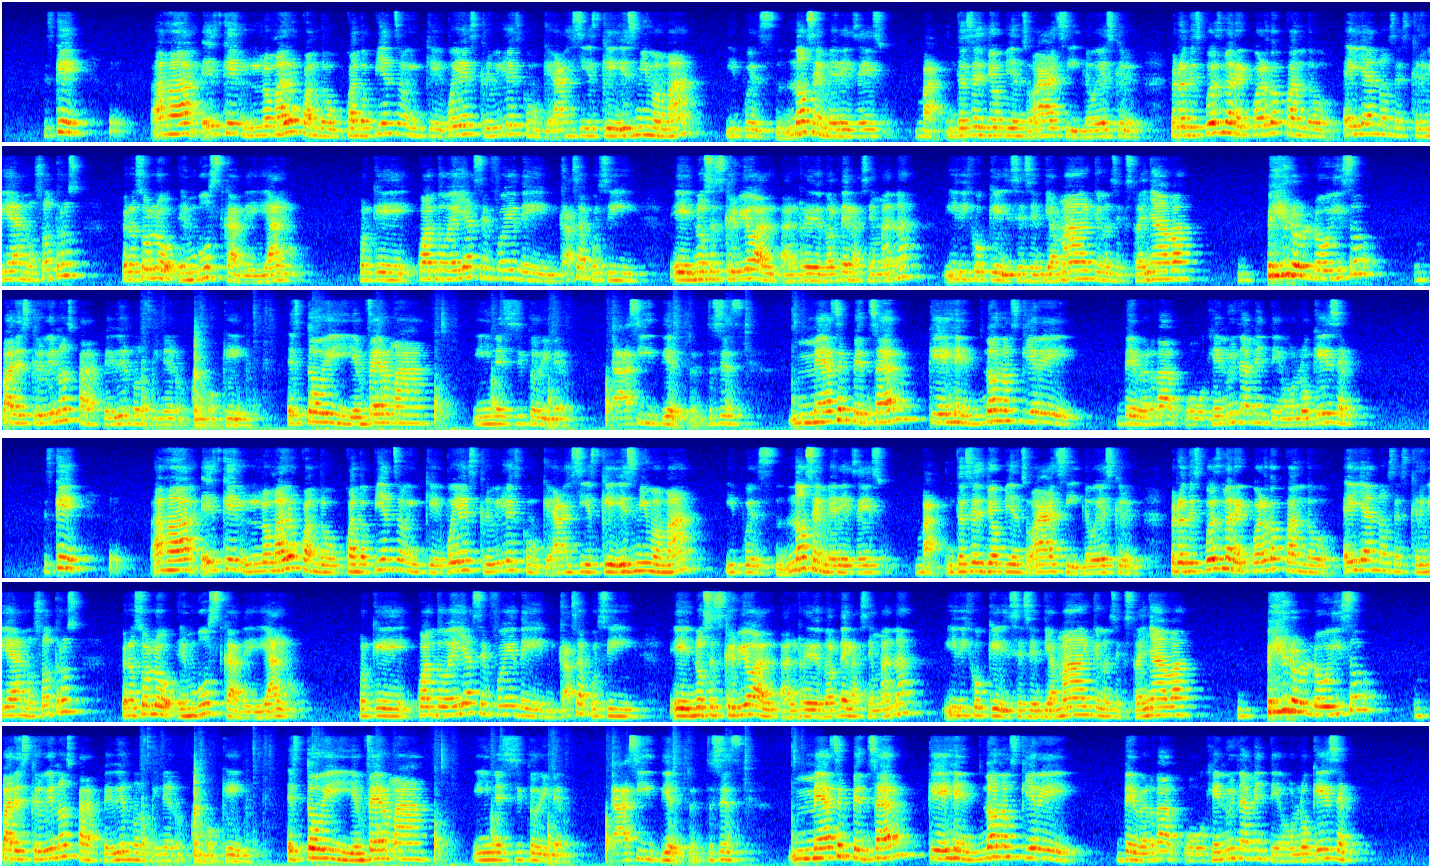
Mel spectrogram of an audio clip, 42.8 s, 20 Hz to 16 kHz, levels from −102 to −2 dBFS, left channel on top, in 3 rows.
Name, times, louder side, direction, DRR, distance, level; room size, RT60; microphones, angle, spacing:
voice 1, 1.5-6.9 7.2-8.8 9.1-11.3 11.7-15.0 15.5-17.2 17.9-20.6 21.0-23.4 23.7-26.1 26.6-27.9 28.4-31.0 31.4-32.8 33.3-34.2 34.6-35.9 36.4-39.2 39.7-42.0, right 2 dB, 75° right, 0 dB, 0.7 m, -26 dB
sound 1, 29.9-36.7, right 1 dB, 20° right, 0.5 m, -43 dB
4.3 x 2.5 x 2.6 m, 0.39 s
head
